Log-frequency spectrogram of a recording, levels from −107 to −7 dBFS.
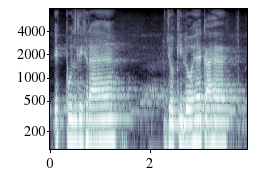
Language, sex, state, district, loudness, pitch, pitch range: Hindi, male, Bihar, Patna, -14 LUFS, 135 Hz, 130-140 Hz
